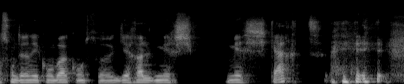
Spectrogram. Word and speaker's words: Meerschaert: dernier combat contre Gerald Meerschaert. Je suis belge, je devrais savoir prononcer ça correctement. Meerschaert, voilà. Merci, Kurt.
